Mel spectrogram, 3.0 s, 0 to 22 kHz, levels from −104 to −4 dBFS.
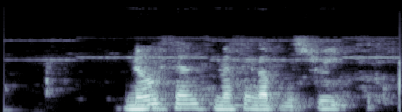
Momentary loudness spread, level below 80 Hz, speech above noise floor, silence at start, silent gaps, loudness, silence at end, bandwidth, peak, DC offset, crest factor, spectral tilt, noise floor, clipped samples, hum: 11 LU; -62 dBFS; 32 dB; 0.35 s; none; -23 LUFS; 0.1 s; 5.8 kHz; -6 dBFS; under 0.1%; 18 dB; -10 dB/octave; -54 dBFS; under 0.1%; none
